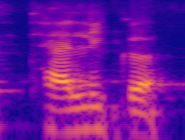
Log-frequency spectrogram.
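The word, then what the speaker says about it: phthalic: Name याद रखना है थैलिक एसिड। मतलब अगर बेंजीन को एडजेसेंट कार्बन पे ऊपर दो सीओएच हो गए, इसको थैलिक एसिड बोलते हैं, पी साइलेंट है इसमें, ओके।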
